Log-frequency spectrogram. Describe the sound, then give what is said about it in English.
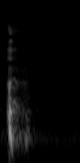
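A person imitates an elk coughing: one short, harsh, throaty burst that fades quickly. No speech surrounds it. “And then all of a sudden, the elk coughs.”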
